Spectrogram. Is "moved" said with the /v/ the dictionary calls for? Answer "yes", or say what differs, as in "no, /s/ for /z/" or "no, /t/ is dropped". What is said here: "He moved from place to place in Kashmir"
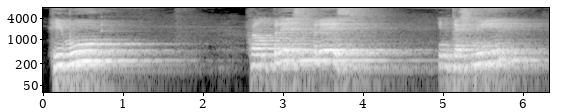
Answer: no, /v/ is dropped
